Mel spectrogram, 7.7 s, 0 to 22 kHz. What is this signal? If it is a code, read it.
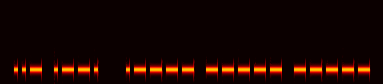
Morse code, heard as a keyed tone, about 15 wpm, 700 Hz. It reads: UP 100
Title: Practice QSO - Exchange 2 - Info - 15wpm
